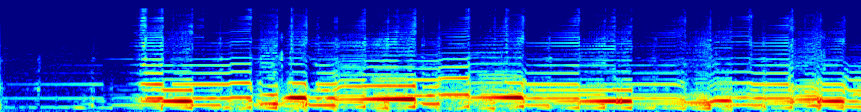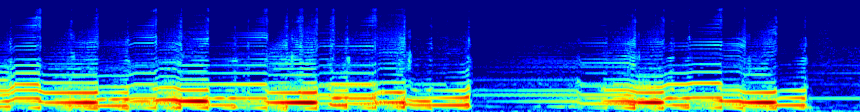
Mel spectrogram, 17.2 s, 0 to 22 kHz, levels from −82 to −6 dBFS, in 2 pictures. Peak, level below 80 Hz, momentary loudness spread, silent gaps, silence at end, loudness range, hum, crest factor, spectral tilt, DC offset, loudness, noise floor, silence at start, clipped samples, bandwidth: 0 dBFS; -54 dBFS; 13 LU; none; 0.55 s; 7 LU; none; 16 dB; -8.5 dB/octave; under 0.1%; -16 LUFS; -51 dBFS; 0.75 s; under 0.1%; 12 kHz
